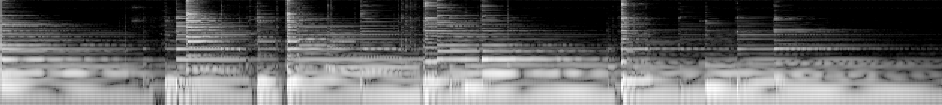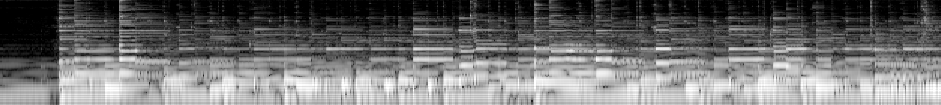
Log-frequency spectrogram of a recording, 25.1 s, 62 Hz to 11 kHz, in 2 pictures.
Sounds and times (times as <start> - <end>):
Acoustic guitar: 0.0 - 25.1
Strum: 0.0 - 25.1.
